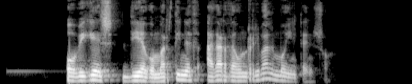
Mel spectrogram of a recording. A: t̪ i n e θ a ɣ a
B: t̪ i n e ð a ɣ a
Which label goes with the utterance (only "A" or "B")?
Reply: A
